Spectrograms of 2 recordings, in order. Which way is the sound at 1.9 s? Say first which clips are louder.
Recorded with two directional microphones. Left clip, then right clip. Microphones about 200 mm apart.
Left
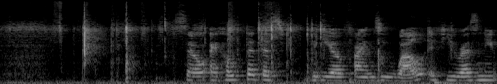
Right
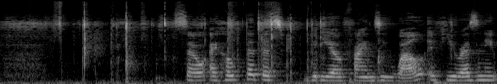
Right 1 dB; 40° right (ahead or behind).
